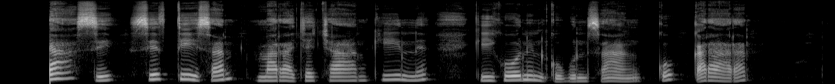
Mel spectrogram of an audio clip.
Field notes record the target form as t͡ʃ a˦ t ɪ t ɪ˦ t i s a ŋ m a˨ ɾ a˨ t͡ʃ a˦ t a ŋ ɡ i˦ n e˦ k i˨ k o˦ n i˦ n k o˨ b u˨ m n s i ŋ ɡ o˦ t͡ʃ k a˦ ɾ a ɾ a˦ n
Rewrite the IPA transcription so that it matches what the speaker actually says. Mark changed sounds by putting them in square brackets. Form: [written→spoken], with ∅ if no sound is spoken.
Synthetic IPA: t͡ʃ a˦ [t→s] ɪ [t→s] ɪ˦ t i s a [ŋ→n] m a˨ ɾ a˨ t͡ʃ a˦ [t→t͡ʃ] a ŋ [ɡ→k] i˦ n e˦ k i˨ k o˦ n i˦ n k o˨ b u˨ [m→∅] n s [i→a] ŋ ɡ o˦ [t͡ʃ→∅] k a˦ ɾ a ɾ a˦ n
